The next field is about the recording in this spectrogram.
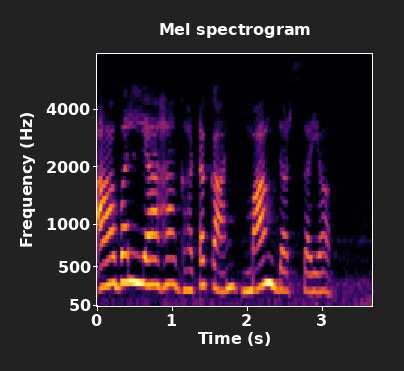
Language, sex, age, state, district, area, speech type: Sanskrit, female, 18-30, Odisha, Bhadrak, rural, read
